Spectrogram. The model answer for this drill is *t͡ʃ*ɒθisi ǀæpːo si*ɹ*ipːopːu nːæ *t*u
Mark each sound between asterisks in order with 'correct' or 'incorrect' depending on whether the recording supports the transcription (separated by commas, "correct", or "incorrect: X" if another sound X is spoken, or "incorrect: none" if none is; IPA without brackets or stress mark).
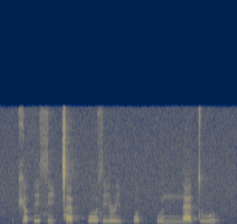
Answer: correct, correct, correct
